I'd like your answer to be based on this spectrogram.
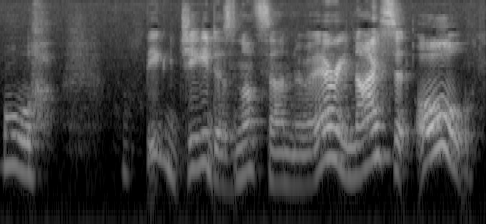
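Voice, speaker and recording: A woman with a high, very lively voice hosts a storytime for children. She speaks with exaggerated wonder, putting questions to the listeners and swooping up and down as she goes. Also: takes it slowly. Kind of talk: children's read-aloud and singalong.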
